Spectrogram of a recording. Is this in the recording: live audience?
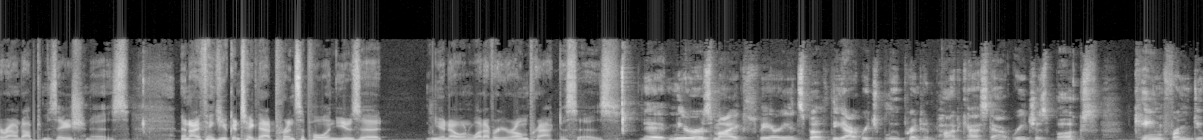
no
